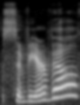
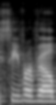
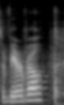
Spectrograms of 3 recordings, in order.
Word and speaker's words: Sevierville: with it's actually pronounced sevierville that's how the i believe the locals pronounce it it looks like it should be seaverville but it's sevierville and and and bonus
